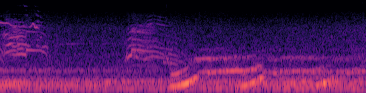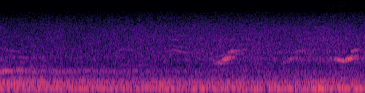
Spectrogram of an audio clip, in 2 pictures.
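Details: Humpback whale song with rising, squeaky upsweeps and a sustained wavering mid-pitched tone over deeper groans, followed by softer scattered rising chirps against constant background hiss.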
